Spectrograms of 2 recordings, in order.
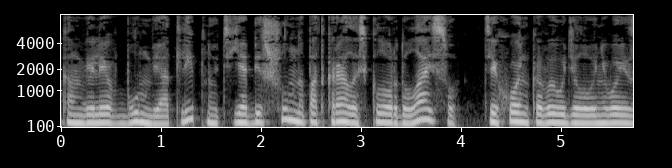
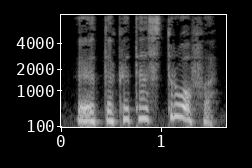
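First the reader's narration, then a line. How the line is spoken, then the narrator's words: Breathless exhale. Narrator (Russian): выдохнул Рыжик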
